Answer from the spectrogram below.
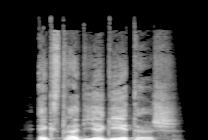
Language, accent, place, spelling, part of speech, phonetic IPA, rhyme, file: German, Germany, Berlin, extradiegetisch, adjective, [ɛkstʁadieˈɡeːtɪʃ], -eːtɪʃ, De-extradiegetisch.ogg
- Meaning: extradiegetic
